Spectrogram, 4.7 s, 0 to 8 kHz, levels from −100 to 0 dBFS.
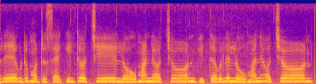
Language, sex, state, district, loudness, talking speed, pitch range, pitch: Odia, female, Odisha, Sambalpur, -13 LUFS, 150 wpm, 275-290 Hz, 285 Hz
